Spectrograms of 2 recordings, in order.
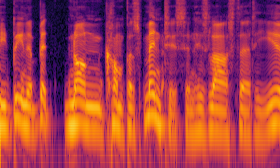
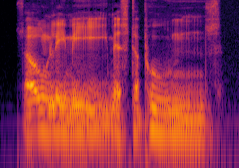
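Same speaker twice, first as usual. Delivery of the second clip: quieter, rumbling bogeyman voice; 3 semitones lower, 7 dB quieter than usual. Reading a story, the bogeyman behind the door answers Windle in a deep, rumbling voice. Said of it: "A deep, rumbling, but very diffident voice said".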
